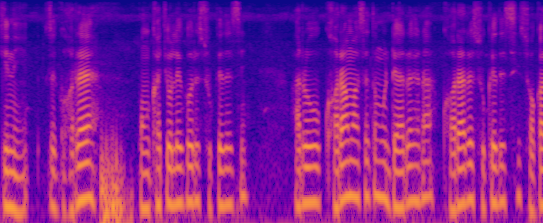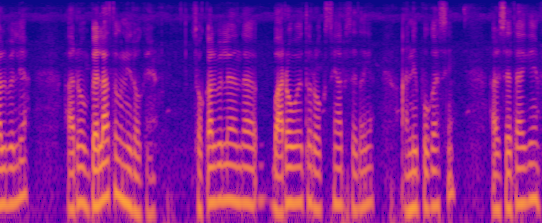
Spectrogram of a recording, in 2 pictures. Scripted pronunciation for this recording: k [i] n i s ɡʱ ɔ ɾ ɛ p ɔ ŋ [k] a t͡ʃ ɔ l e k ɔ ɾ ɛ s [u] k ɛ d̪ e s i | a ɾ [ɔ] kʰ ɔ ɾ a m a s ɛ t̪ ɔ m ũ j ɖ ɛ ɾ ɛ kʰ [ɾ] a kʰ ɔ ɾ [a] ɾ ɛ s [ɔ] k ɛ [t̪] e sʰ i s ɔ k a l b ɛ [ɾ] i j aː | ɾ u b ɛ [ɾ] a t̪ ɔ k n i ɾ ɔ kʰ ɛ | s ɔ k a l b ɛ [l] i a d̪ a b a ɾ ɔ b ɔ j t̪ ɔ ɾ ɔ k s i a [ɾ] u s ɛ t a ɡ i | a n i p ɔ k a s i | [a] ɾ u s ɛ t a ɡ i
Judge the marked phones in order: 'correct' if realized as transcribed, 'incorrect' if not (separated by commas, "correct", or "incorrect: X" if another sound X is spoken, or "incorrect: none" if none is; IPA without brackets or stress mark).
correct, incorrect: kʰ, correct, incorrect: u, correct, correct, incorrect: u, incorrect: d̪, incorrect: l, incorrect: l, correct, correct, correct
